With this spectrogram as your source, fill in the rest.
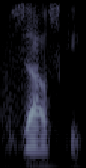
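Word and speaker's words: Gzowski: Peter Gazowski doing interviews and shit like that, you know. – The G is not pronounced. – Zowski.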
